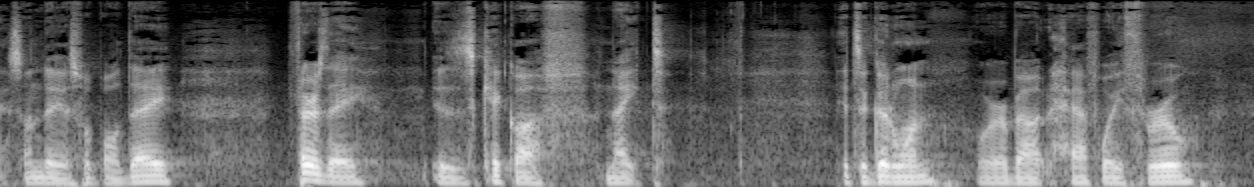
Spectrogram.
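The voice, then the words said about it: Stuffy, congested sick-sounding voice. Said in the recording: “you can still hear it in my voice that there's, it's not gone. Still coughing, still stuffy”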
